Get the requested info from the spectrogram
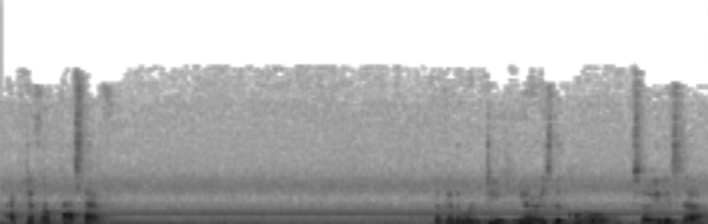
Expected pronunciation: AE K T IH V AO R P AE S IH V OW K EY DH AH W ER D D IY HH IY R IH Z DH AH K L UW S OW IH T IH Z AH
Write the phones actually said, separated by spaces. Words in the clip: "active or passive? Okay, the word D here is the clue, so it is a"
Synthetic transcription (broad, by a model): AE K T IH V AO R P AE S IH OW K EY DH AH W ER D D IY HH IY R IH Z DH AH K UW S OW IH T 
